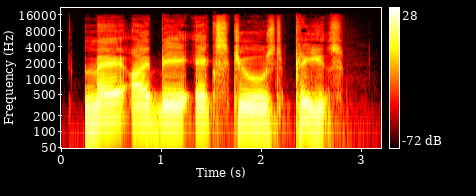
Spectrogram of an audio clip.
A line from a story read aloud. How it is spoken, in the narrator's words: she recited stiffly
